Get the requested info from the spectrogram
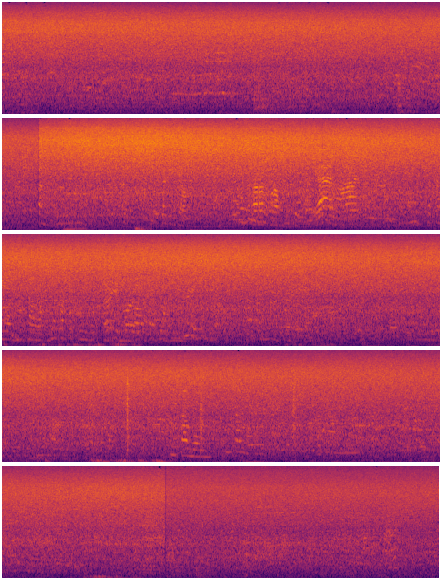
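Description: Steady rush of water from the Cloud Forest dome's indoor waterfall and misting, with a brighter hiss from about seven seconds in until near the end. Visitors' voices can be heard indistinctly in the background.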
